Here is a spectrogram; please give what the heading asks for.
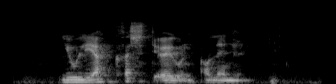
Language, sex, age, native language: Icelandic, male, 40-49, Icelandic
